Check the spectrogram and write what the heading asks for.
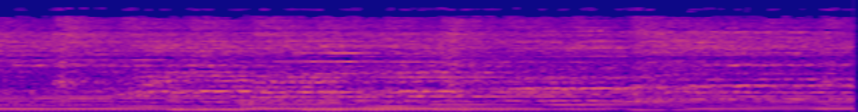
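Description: Mixed choir of about twelve voices singing sacred music with a small instrumental ensemble including violins, in held chords that change about once a second.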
